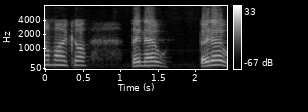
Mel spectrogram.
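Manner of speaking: very high, loud, sobbing woman's crying voice. Retelling how the lady's voice reacted: imitating a crying AI voice. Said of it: "the lady's voice started crying".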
